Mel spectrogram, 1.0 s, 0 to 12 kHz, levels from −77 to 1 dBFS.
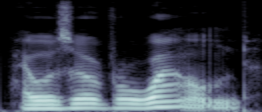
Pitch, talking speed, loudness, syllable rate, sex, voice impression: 125 Hz, 185 wpm, -14 LUFS, 6.7 syllables/s, male, masculine, adult-like, tensed, slightly powerful, bright, clear, cool, intellectual, refreshing, calm, friendly, wild, lively, kind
